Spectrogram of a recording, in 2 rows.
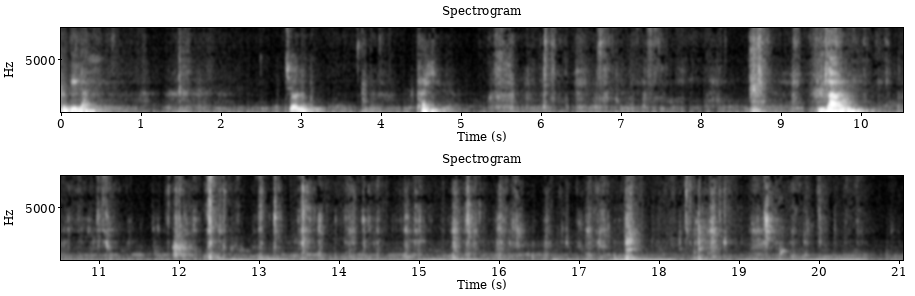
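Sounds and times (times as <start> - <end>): close chewing with mouth clicks: 5.3 - 21.0.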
